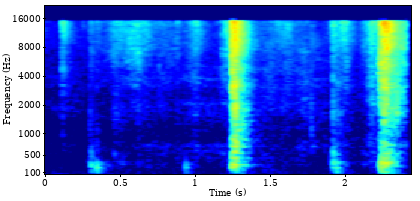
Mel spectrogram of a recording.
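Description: Cardboard book mailer being handled and worked open by hand: a few short crackles of the cardboard, with one sharper snap a little past the middle.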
